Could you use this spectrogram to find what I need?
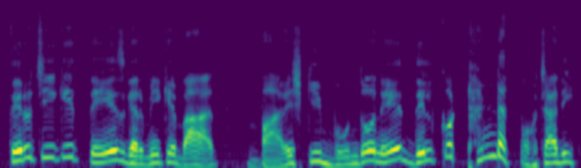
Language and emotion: Hindi, happy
